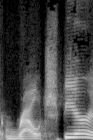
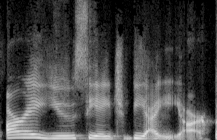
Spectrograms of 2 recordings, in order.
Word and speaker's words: Rauchbier: I pronounce it Rock beer. I've heard other people pronounce it Rauch beer. It's Rauchbier, but this literally translates to smoked beer, and that's absolutely what it is.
